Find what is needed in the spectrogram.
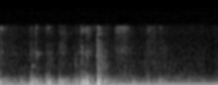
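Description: Handling noise from a handheld microphone as it is passed between people: a few soft, irregular knocks and rubs, clustered in the first second.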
